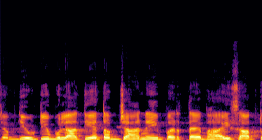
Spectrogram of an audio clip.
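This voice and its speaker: Speaking at a moderate pace, a woman uses a medium pitch in a monotone, flat delivery. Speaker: TV serial reviewer. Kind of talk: casual commentary vlog.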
